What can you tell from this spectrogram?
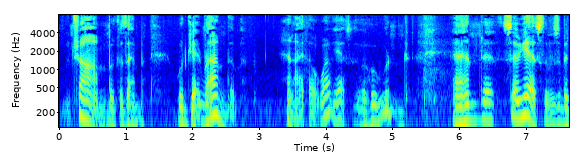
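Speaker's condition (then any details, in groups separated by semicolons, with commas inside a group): Muscular dystrophy; progressive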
